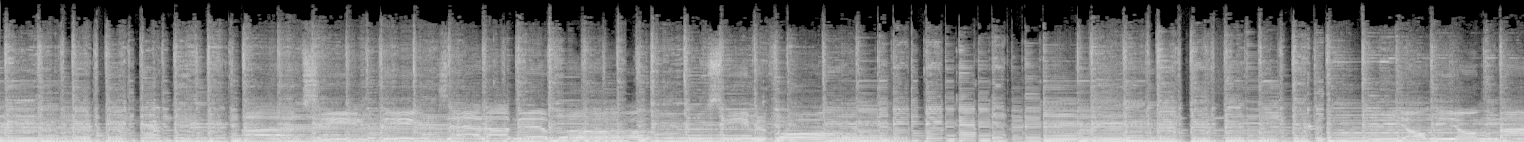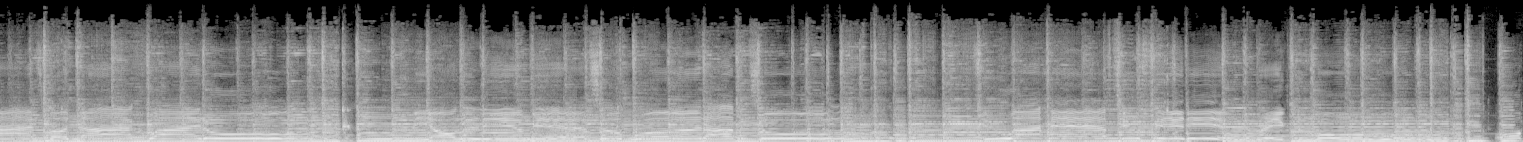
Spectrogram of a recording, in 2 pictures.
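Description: Steel-string acoustic guitar strummed, with a man's wordless singing gliding up and down over it.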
